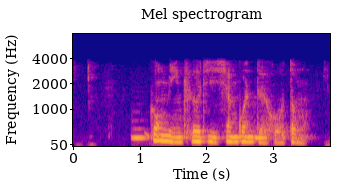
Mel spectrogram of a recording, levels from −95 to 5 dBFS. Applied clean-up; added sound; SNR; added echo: none; Brass instrument; 6 dB; none.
